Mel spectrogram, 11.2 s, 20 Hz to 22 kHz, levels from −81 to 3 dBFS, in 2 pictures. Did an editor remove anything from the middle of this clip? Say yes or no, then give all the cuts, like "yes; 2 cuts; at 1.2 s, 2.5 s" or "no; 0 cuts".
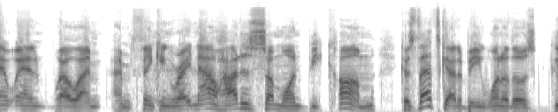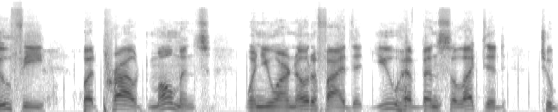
yes; 1 cut; at 6.5 s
